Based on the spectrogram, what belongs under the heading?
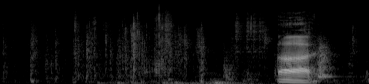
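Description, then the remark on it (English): Sheets of paper rustle and shuffle softly in a series of quick crinkles as people pass their papers to the person on their left, with low murmuring and a brief loud vocal outburst near the end. “So everyone just, you know, hand your paper to the person to your left.”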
